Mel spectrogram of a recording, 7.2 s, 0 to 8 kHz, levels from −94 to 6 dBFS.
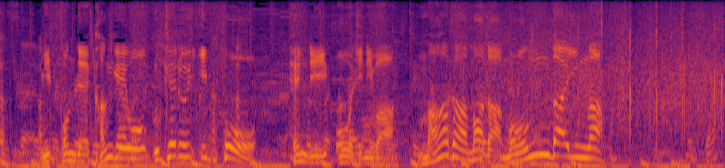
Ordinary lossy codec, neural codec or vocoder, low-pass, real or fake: none; none; none; real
